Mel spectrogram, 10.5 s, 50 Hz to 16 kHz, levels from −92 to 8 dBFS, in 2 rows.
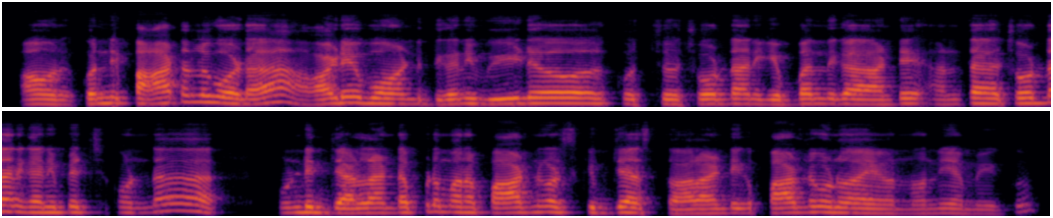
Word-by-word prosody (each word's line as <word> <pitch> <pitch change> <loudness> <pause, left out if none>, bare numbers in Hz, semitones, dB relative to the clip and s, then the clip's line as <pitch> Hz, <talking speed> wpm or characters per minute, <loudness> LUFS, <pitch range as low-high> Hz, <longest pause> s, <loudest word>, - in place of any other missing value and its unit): అవును. 160 -2 0
కొన్ని 185 +3 +1
పాటలు 225 +5 +2
కూడా 170 -3 +3 0.3
ఆడియో 200 +4 +3
బావుండ్డిద్ది 170 -3 0
గాని, 175 +2 0
వీడియో 185 +3 +3 0.4
కొంచెం 160 0 -4
చూడ్డానికి 165 -1 0
ఇబ్బందిగా, 170 +1 0
అంటే 155 +4 -2 0.2
అంత 160 +2 -14 0.2
చూడ్డానికి 190 +1 +2
అనిపించకుండా 185 +2 -5 0.6
ఉండిద్ది. 180 -1 +1
అలాంటప్పుడు 175 +4 0
మనం 185 -1 +1
పాటను 180 +3 +2
కూడా 185 -1 -1
స్కిప్ 175 -1 -7
జేస్తాం. 170 -4 0
అలాంటి 155 +2 -1
పాటలు 175 +3 +1
కూడా 175 -2 +1
ఏమన్నా 150 -1 -9
ఉన్నాయా 155 0 -8
మీకు? 140 +8 -17
175 Hz, 160 wpm, -29 LUFS, 165-185 Hz, 0.6 s, కూడా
